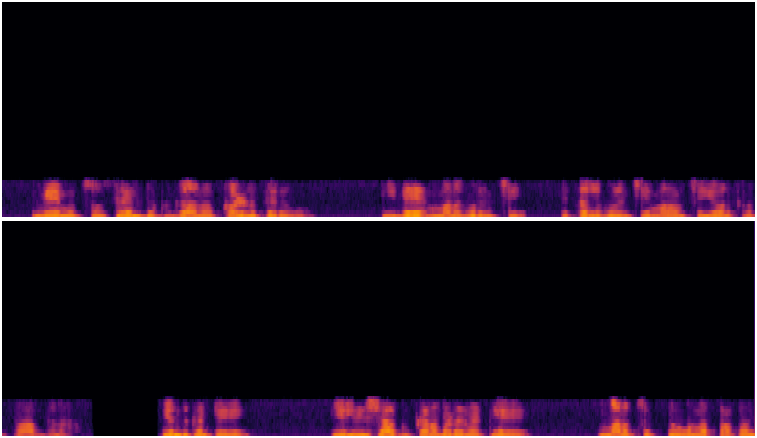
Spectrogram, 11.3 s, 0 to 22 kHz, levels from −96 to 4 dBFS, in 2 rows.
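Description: Tandem speech coding runs through this whole speech clip: the signal appears to have been decoded and re-encoded across several codec borders, likely three AMR-NB-style narrowband stages with G.711 links between, each compounding the last. The voice sounds rough, muffled and warbly, with nothing above 3.7 kHz.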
